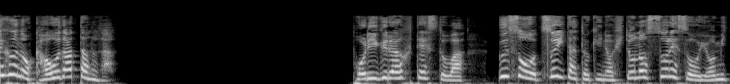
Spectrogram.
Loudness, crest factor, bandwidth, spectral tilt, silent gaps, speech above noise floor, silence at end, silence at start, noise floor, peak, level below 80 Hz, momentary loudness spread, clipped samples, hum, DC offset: -14 LUFS; 14 dB; 10.5 kHz; -3.5 dB/octave; 1.29-3.47 s; over 76 dB; 0 s; 0 s; under -90 dBFS; 0 dBFS; -34 dBFS; 7 LU; under 0.1%; none; under 0.1%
